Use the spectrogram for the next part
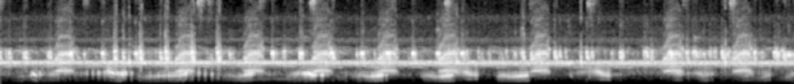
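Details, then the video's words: Night swamp with many frogs quacking, short croaks repeated about ninety times a minute, overlapping voices over a constant high buzzing hum. "The sound of a night swamp where frogs quack."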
